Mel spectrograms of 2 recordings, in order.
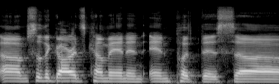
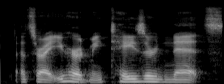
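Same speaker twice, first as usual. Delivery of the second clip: usual speaking voice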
